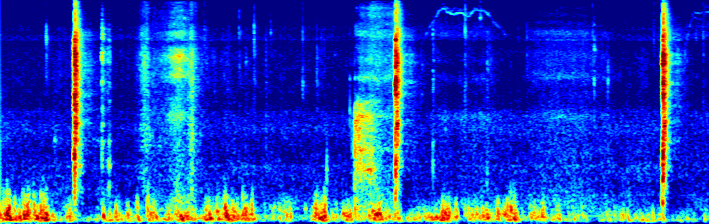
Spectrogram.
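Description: Creek chert being knapped into shape from large blocks: three sharp, isolated cracks spaced several seconds apart, close to the listener, over low rustling handling noise.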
